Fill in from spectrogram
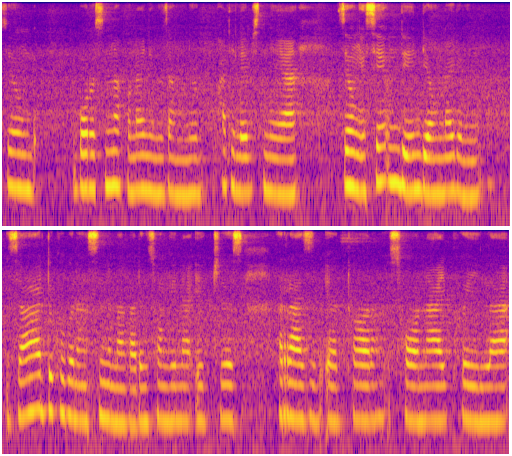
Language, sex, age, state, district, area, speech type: Bodo, female, 18-30, Assam, Kokrajhar, rural, spontaneous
